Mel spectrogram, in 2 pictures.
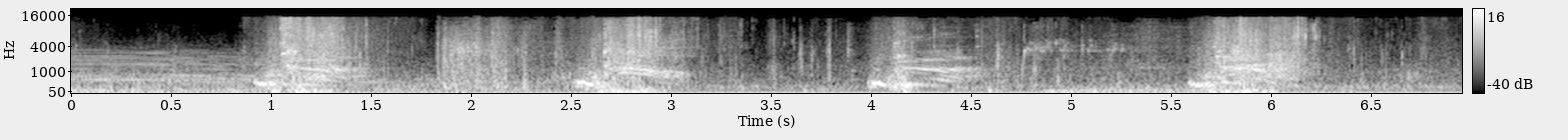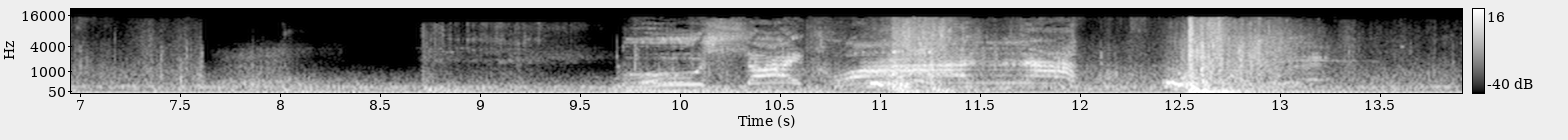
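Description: Heavy club blows thud against a body.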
